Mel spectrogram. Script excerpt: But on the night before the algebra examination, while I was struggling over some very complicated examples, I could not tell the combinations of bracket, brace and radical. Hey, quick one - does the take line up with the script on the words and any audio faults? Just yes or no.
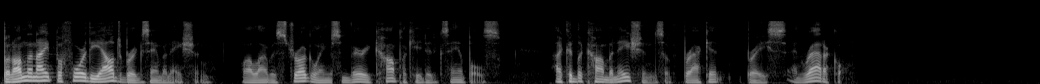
no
